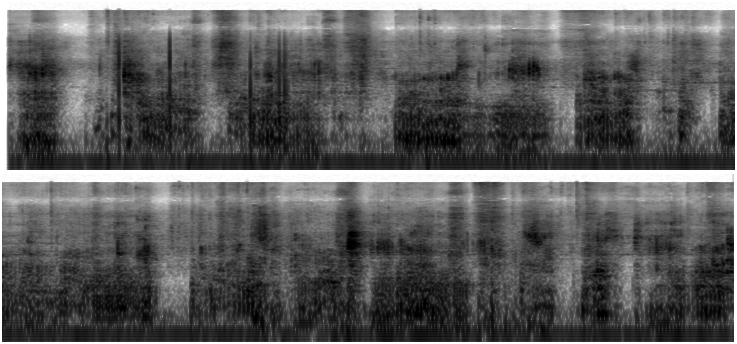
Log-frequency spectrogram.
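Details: Two French Bulldogs growling during a tug-of-war game indoors after breakfast on a Monday morning; rough, broadband growls in bursts with short pauses, plus breathing, scuffling and thumps of play.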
